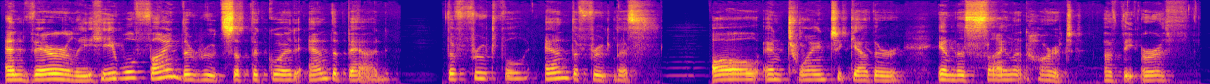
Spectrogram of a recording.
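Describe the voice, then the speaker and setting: A woman reading prose poetry aloud in a slow, solemn, reverent manner, with measured phrasing and long pauses. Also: steady tone. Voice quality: gravelly, low and mellow. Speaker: audiobook reader. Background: soft music.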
